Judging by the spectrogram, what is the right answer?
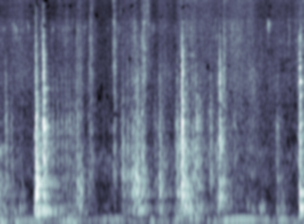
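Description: A handful of sharp metal knocks and clicks, spaced irregularly, from hands working on a broken-down combine harvester's header around the cutting auger and cutter bar.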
